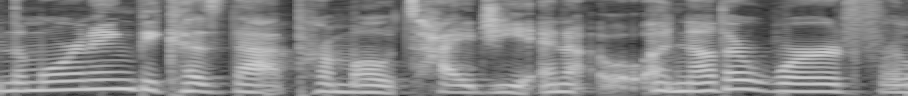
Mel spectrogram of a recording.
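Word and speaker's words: hygge: a book in the morning because that promotes hyi and another word for like hyi I think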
